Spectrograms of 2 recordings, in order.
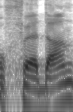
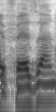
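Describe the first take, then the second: First: फैदान with a d in the middle. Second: Said in the usual way. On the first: Shown as a demonstration. Teacher repeating the rejected form, फैदान with d for z. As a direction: swap z for d in फैदान. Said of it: "तो नहीं कहते". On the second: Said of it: "फैदान तो नहीं कहते".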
